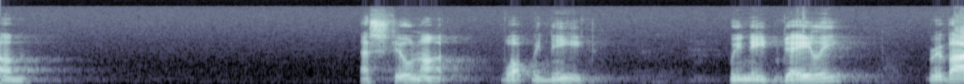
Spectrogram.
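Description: An elderly man preaches with animation through a microphone in a large echoing hall, pausing between phrases.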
